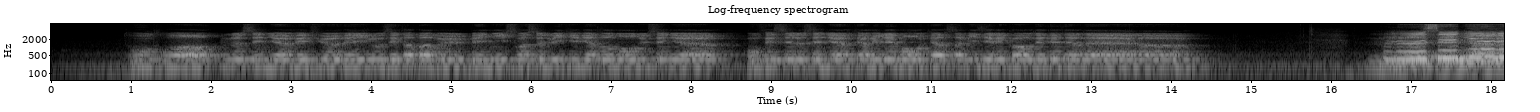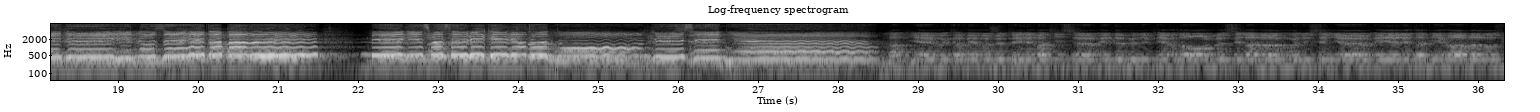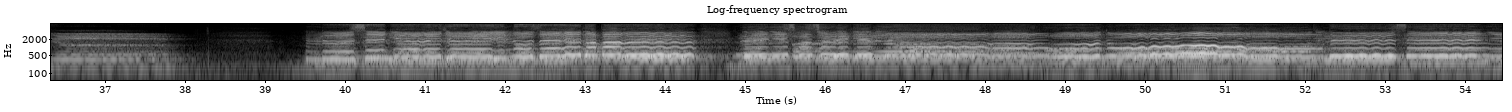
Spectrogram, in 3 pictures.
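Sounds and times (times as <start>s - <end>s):
soprano singing: 16.6s - 28.5s, 39.5s - 54.4s.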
